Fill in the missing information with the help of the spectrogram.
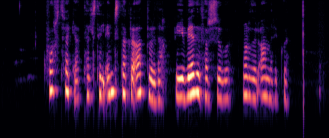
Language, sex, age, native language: Icelandic, female, 40-49, Icelandic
